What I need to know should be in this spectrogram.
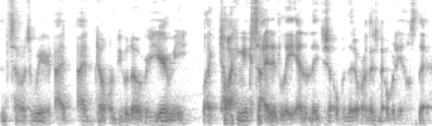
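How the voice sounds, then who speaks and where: Deep-voiced young man rambling to camera. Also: animated, quick pace, vocal fry, bright, forceful tone. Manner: rambling, many fillers, drops to a whisper at times. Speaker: vlogger. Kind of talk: unscripted casual storytelling to camera. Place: small empty room with open windows. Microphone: camera microphone.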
